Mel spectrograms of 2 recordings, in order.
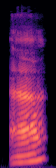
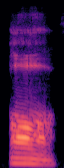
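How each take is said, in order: First: The vowel is said with the mouth wide open. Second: The vowel is said with the lips rounded. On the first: "don't open the mouth too big" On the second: "Try not to oh your mouth"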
